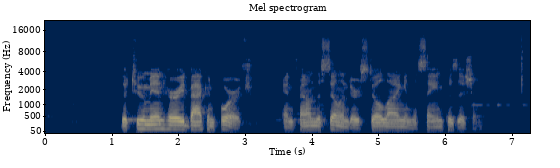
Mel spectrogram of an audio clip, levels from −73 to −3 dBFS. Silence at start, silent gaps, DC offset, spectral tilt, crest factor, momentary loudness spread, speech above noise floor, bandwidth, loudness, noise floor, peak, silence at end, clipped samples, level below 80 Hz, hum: 1.15 s; none; under 0.1%; -4.5 dB/octave; 20 dB; 13 LU; 55 dB; 14 kHz; -35 LUFS; -89 dBFS; -16 dBFS; 0.45 s; under 0.1%; -78 dBFS; none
